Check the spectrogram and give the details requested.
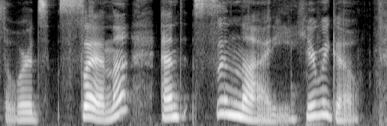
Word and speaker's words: сцена: So it's not сцена, it's сцена, сцена.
